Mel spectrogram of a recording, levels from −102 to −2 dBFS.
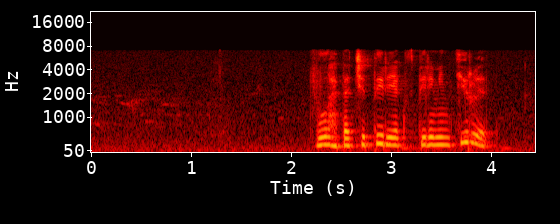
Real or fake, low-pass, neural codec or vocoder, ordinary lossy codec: real; 7.2 kHz; none; none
